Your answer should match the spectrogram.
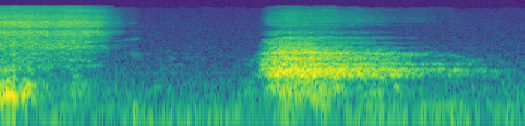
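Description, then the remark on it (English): A single deep breath with a posture adjustment: a short airy inhale, a brief pause, then a longer, louder exhale that slowly fades. No one speaks. “All of it done in a single breath.”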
